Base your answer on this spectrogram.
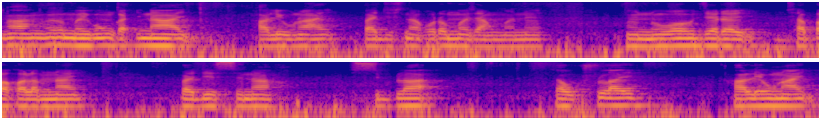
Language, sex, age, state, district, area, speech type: Bodo, male, 30-45, Assam, Kokrajhar, rural, spontaneous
